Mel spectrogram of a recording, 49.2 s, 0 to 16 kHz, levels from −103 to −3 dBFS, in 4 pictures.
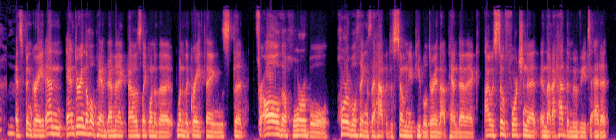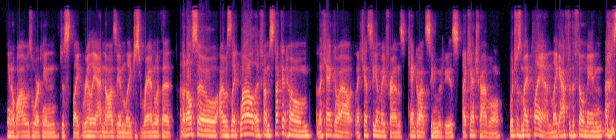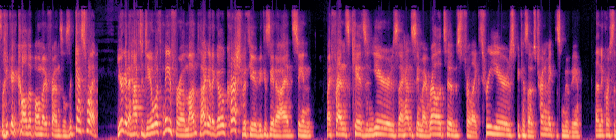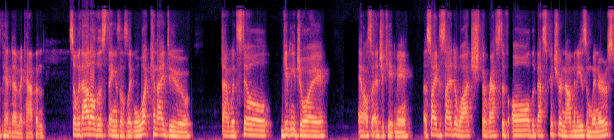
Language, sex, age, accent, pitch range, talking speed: English, male, 30-49, American, 115-150 Hz, 255 wpm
